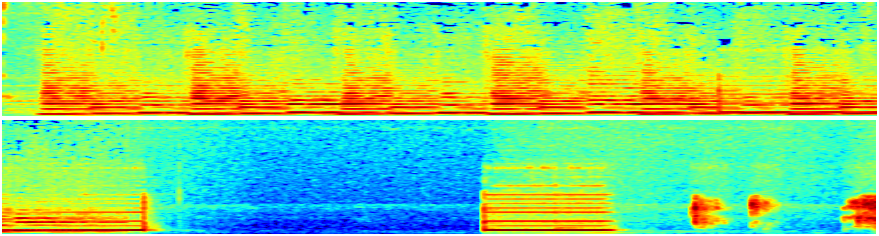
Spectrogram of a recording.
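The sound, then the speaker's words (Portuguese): Electronic telephone dialing tones sound as a call is placed: about five seconds of loud stepped beeps shifting in pitch, then after a pause a single shorter tone. “eu vou tentar ligar”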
